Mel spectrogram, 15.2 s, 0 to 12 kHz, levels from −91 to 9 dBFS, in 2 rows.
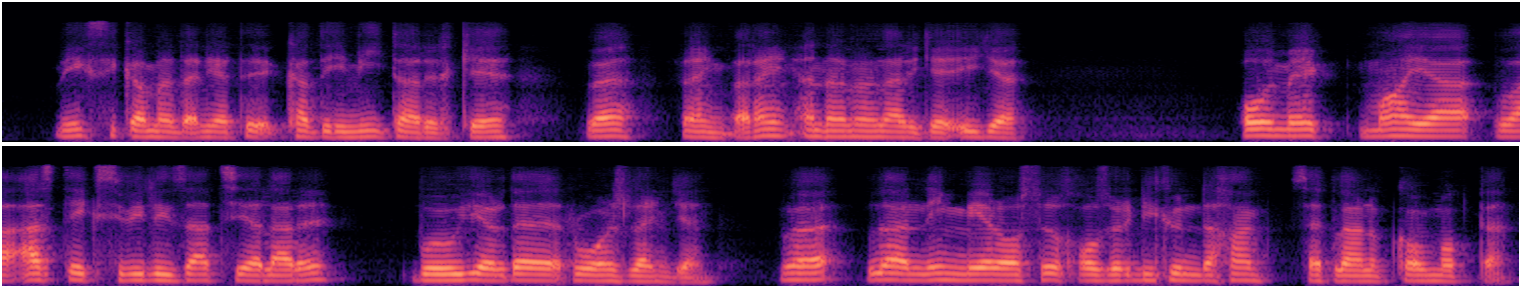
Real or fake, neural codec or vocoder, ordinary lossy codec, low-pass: fake; codec, 16 kHz, about 1 kbps, DyCAST, with the encoder's durations; MP3, 64 kbps; 7.2 kHz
